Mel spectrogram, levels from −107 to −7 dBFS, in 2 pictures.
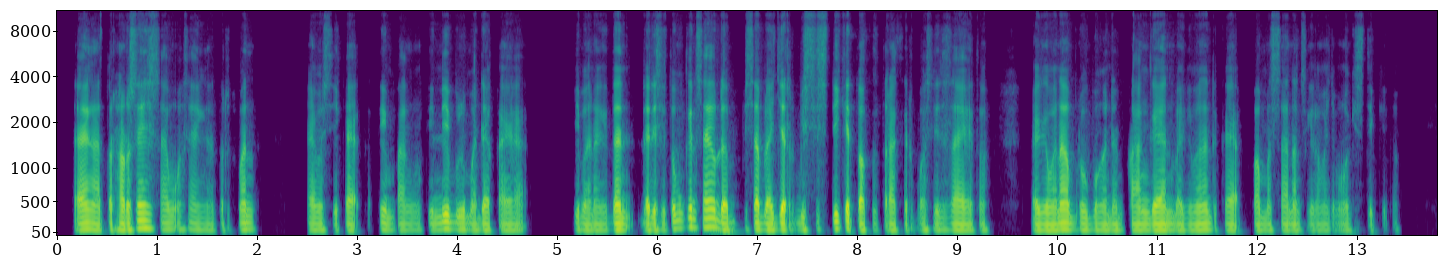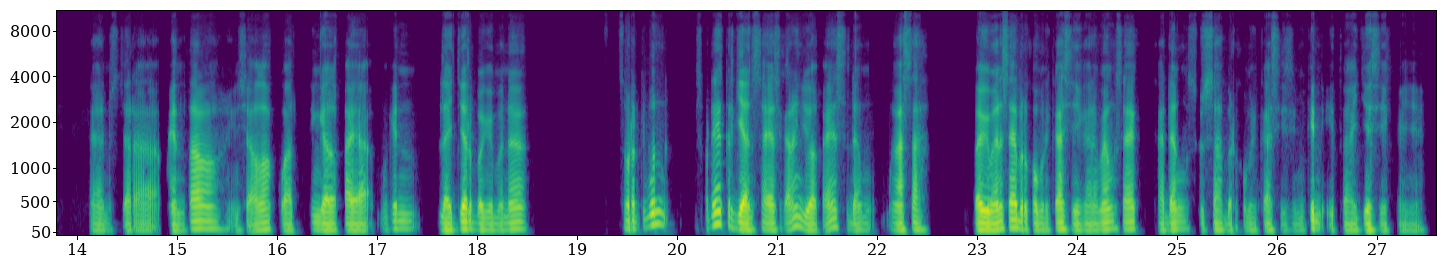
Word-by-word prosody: Saya 90 - +5
yang 95 - +4
ngatur, 85 +1 -2
harusnya 90 +5 +6
sih 105 - -7
semuanya 95 0 -2
saya - - -3
yang 90 - -7
ngatur, - - -13
cuman 95 0 +2 0.6
saya 90 - -1
mesti 85 0 -4
kayak - - -1
ketimpang 90 -2 -3 0.2
tindih, 95 +4 +4
belum 95 -1 0
ada 90 0 +2
kayak 85 -1 -3 0.5
gimana 85 -2 -2
gitu, 85 - -8
dan 90 - +7 0.2
dari 90 - +3
situ 90 0 -5
mungkin 115 +4 +2
saya 130 +1 +7
sudah 95 -7 +6
bisa 95 - -1
belajar 90 0 +5
bisnis 95 +1 -7
dikit 105 +2 +3
waktu 85 +1 +2
terakhir 85 -1 -3
posisi 90 0 -6
saya 90 -1 +2
itu. 90 - -8 0.5
Bagaimana 85 +2 +5
berhubungan 90 -1 -1
dengan 85 +1 -5
pelanggan, 85 0 +4
bagaimana 85 +1 +1
de - - -13
kayak 85 -2 -2
pemesanan 85 0 -3
segala 85 0 -8
macam, 95 - -13
logistik, 85 -1 -11
gitu. - - -24 0.7
Dan 85 -1 -7
secara 85 -1 -6
mental 105 +5 +1
insyaallah 90 +4 -1
kuat, 85 -1 -3 0.2
tinggal 90 -2 +3
kayak 85 -1 +1
mungkin 110 +3 -5 0.2
belajar 90 +4 +4
bagaimana 90 +3 -1 0.9
seperti - - -3
pun, 170 0 +3 0.3
sepertinya 175 +3 +2
kerjaan 95 -5 +6
saya 95 0 0
sekarang 140 +8 -1
juga 90 -2 +3
kayaknya 120 +7 -1
sedang 90 -2 -6 0.2
mengasah 90 0 -1 0.5
bagaimana 95 0 +8
saya 120 - +7
berkomunikasi, 90 0 0
karena 90 0 -4
memang 100 +3 +1
saya 105 0 +1 0.2
kadang 95 +3 -1
susah 90 -2 -6
berkomunikasi, 85 -2 -8
sih. 85 - -19
Mungkin 90 +1 -1
itu - - -12
aja 85 0 -1
sih 85 0 -10
kayaknya, 85 -1 -13
90 Hz, 180 wpm, -26 LUFS, 85-95 Hz, 0.9 s, bagaimana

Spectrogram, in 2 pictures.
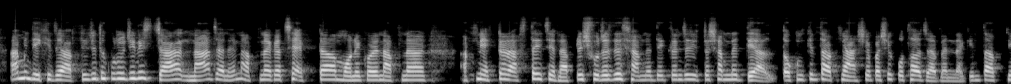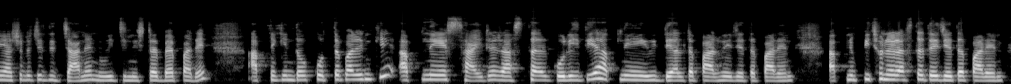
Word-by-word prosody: আমি 280 +3 +3
দেখি 230 0 0
যে - - +4
আপনি 230 - -7
যদি 275 +1 +2
কোন 265 - 0
জিনিস 280 0 +3
যা 205 - +5 0.3
না 195 - +4
জানেন 215 +1 -1
আপনার 220 +2 -1
কাছে 215 0 -1
একটা 225 - -1 0.2
মনে 195 0 +3
করেন 205 0 +3
আপনার 205 +2 +2 0.5
আপনি 255 - -2
একটা 215 +4 -2
রাস্তায় 245 +6 0
চেনেন 215 - +1
আছেন - - +4
আপনি 170 - -2
সোজা 220 -2 +2
যে 245 - +5
সামনে 205 -1 -1
দেখলেন 215 +1 -3
যে - - +1
এটার 215 0 -4
সামনে 225 0 0
দেয়াল 195 - +3 0.2
তখন 195 +4 0
কিন্তু 235 0 -2
আপনি 215 +1 -5
আশেপাশে 210 +4 -2
কোথাও 205 0 +2
যাবেন 160 0 -3
না। - - -4
কিন্তু 195 +2 -8
আপনি 195 +2 -9
আসলে 205 +1 -6
যদি 205 -1 -6
জানেন 185 +5 +1
ওই 190 - 0
জিনিসটার 185 +1 -1
ব্যাপারে 185 0 0 0.5
আপনি 205 - -6
কিন্তু 205 0 -1 0.2
করতে 215 0 0
পারেন 225 +1 +3
কি - - +2 0.2
আপনি 225 +3 -4 0.3
সাইডের 175 +5 -1
রাস্তার 190 +2 +1 0.2
গলি 195 +1 +4
দিয়ে 255 +4 +4
আপনি 220 0 -4 0.2
ওই 200 - -2
দেয়ালটা 185 +1 +2
পার 180 -1 +4
হয়ে 185 -1 -1
যেতে 180 0 -3
পারেন। 170 0 +1 0.5
আপনি 215 +3 -8
পিছনের 230 -1 +3
রাস্তা 205 +2 -2
দিয়ে 205 -1 +5
যেতে 195 +1 +4
পারেন। 180 -1 +2
205 Hz, 200 wpm, -15 LUFS, 190-220 Hz, 0.5 s, যা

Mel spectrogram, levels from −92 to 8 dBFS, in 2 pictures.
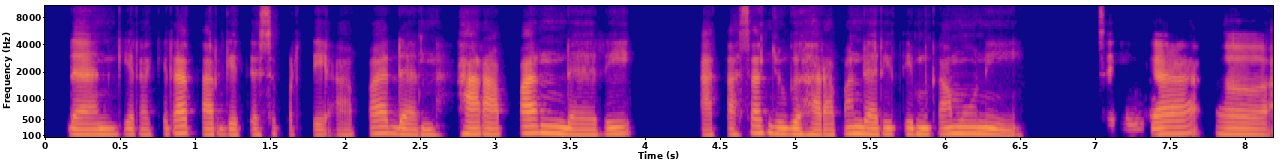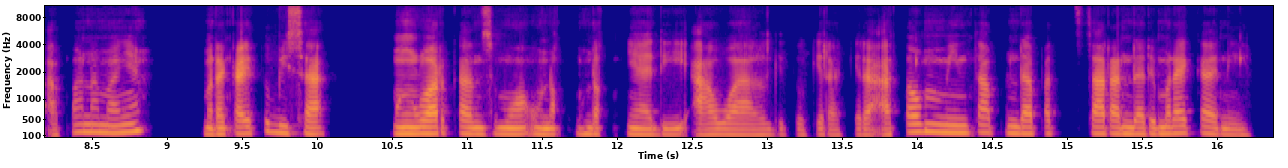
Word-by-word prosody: dan 140 0 +3
kira-kira 145 +4 0
targetnya 140 -3 -4
seperti 130 -1 -6
apa, 160 +5 -2
dan 135 -3 -1 0.2
harapan 150 +4 +4
dari 145 +2 0 0.5
atasan 140 +6 -1
juga 150 -1 +3
harapan 135 +3 0
dari 150 -1 +1
tim 150 0 0
kamu 155 +2 +1
nih. 140 -5 +1 0.6
Sehingga, 150 +5 0 0.2
eee, 145 -2 +1
apa 135 +9 -8
namanya, 195 +3 0 0.4
mereka 150 +2 +6
itu 160 +4 -2
bisa 165 -4 +2 0.5
mengeluarkan 160 0 +4
semua 150 0 0
uneg-unegnya 150 0 -2
di 140 +1 -3
awal 135 0 0
gitu 135 -1 -14
kira-kira 135 0 -4
atau 140 +9 +1
meminta 185 -2 +1
pendapat, 165 -1 -2
saran, 160 -2 +3
dari 155 0 0
mereka 170 +1 +1
nih. 135 -3 -5
150 Hz, 130 wpm, -23 LUFS, 140-160 Hz, 0.6 s, mereka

